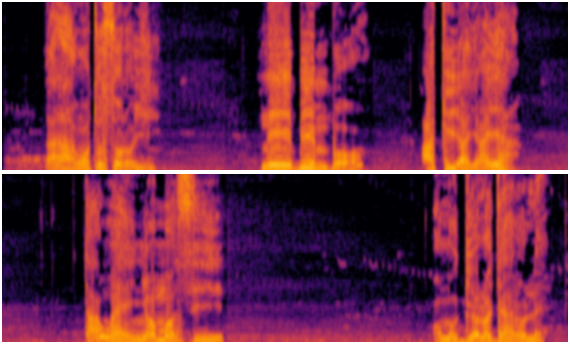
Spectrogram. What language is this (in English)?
Yoruba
